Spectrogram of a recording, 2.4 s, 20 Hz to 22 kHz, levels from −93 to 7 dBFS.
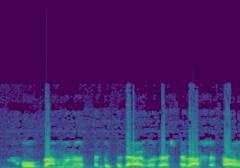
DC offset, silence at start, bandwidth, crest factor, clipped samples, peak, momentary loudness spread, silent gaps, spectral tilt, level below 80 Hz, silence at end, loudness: under 0.1%; 0.05 s; 9.2 kHz; 14 dB; under 0.1%; 0 dBFS; 8 LU; none; -5.5 dB/octave; -48 dBFS; 0 s; -15 LUFS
